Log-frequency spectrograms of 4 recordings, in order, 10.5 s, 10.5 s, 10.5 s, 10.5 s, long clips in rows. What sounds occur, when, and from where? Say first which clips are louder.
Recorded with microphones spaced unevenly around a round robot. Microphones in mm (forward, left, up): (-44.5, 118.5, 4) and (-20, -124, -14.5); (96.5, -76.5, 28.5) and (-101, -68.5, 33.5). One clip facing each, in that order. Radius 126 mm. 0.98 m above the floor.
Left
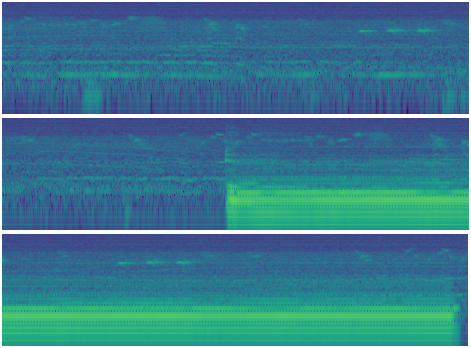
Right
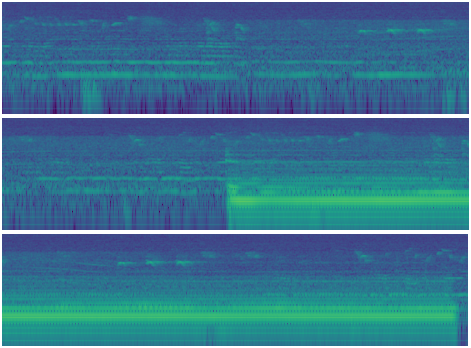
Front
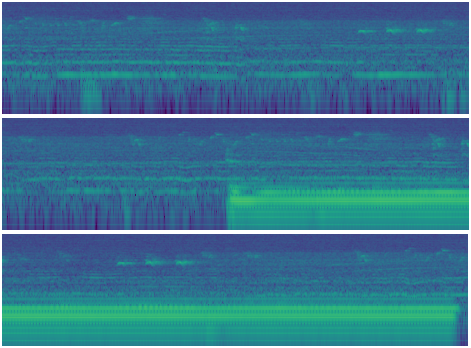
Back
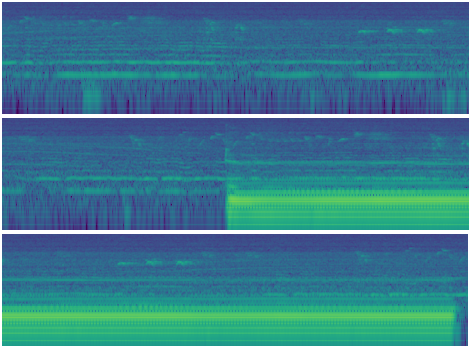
0.0 s an insect: right 3 dB, back 2 dB; 10° right, 1.7 m
5.2 s singing: left 5 dB, back 5 dB; 155° left, 0.7 m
